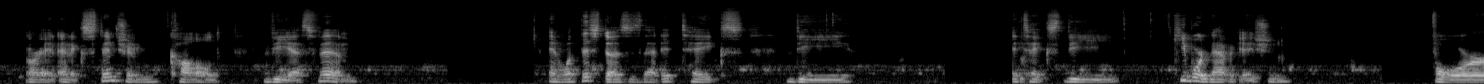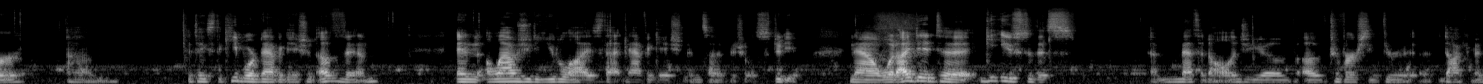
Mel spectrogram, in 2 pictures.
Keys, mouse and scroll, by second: 1.8 click, 7.6-8.4 scroll down 1, 8.4 click, 15.1 click, 18.8 click.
